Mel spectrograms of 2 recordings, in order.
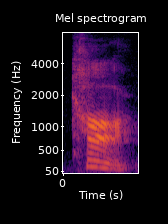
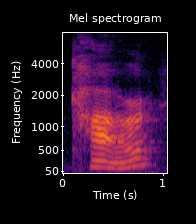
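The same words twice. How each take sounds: First: The final R is silent, ending on a vowel. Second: The final R sound is pronounced. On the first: The speaker calls it right. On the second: The speaker calls it wrong.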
